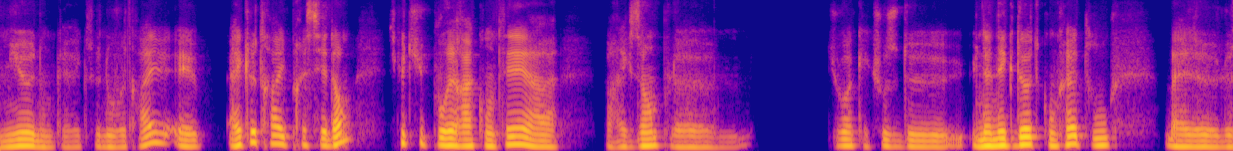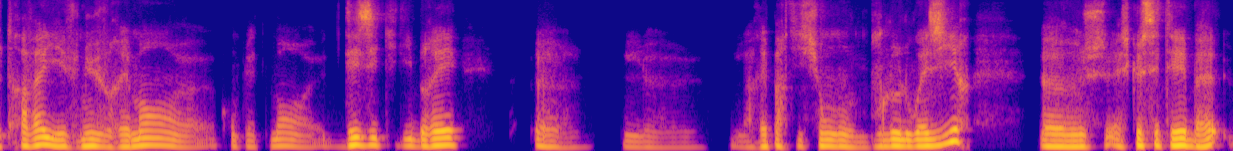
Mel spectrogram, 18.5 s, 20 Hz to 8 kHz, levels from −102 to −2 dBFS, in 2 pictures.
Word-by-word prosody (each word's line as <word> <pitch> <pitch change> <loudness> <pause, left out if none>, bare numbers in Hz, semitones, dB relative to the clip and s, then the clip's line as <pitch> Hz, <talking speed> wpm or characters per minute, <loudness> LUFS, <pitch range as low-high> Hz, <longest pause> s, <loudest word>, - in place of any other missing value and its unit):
mieux 125 +3 +3
donc 105 -1 -7
avec 105 0 -13
ce 115 - -11
nouveau 110 0 -5
travail. 175 +10 -3
Et 120 -2 -1 0.2
avec 140 +6 +1
le 205 - +5
travail 170 -5 0
précédent, 155 - 0 0.3
est-ce - - -25
que 185 - +1
tu 175 0 -9
pourrais 140 -2 +4
raconter, 130 +4 +2
heu, 115 -3 0 0.4
par 110 - -13
exemple, 130 +1 -1
hem, 105 0 -8 0.7
tu - - -17
vois 130 -1 0
quelque 125 -4 -16
chose 120 -1 -7
de 115 +2 -4
une 125 - +1
anecdote 140 +4 +7
concrète 160 +5 +1
où 140 +1 +2 0.4
ben, 115 -3 0
heu, 115 -1 0
le 110 +1 -5
travail 130 +3 +2
est - - +1
venu 125 +3 0
vraiment, 125 +3 -1
heu, 105 0 -12 0.2
complètement, 120 +1 -11
heu, - - -22 0.2
déséquilibrer, 140 0 +1 0.6
heu, 115 -4 -6 0.5
le 105 -2 -15 0.6
la 110 -1 -20
répartition 120 +1 -3 0.2
boulot, 120 +2 +2
loisir? 130 - +3 0.5
Heu, 120 -1 +2
j 115 +6 -5
est-ce 125 -5 -6
que 135 - +4
c'était, 135 +1 +5
bah, 120 +4 +2
125 Hz, 170 wpm, -20 LUFS, 115-140 Hz, 0.7 s, anecdote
